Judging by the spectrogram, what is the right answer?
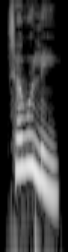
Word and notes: ಚವುಲಿ: kannada

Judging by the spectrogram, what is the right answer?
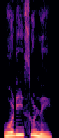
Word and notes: ಒಡಿ ಸುಳ್ಳೆ: oḍi suḷḷe

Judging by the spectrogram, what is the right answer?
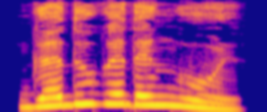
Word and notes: ಗದುಗದಂಗೊಳ್: kannada

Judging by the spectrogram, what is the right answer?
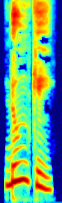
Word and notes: ಡುಂಕಿ: Kannada

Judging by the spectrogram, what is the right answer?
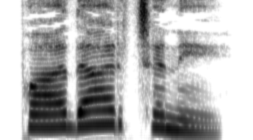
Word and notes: ಪಾದಾರ್ಚನೆ: pādārcane

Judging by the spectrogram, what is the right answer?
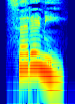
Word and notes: ಸಾರಣಿ: sāraṇi

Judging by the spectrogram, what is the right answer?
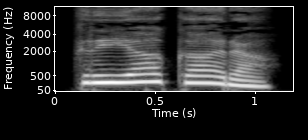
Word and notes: ಕಾರ್ಯಾಗಾರ: Kannada

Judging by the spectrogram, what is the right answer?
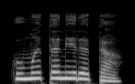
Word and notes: ಕುಮತನಿರತ: kumatanirata; kannada

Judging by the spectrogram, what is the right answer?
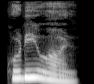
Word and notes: ಕುಡಿವಾಳ್: kuḍivāḷ

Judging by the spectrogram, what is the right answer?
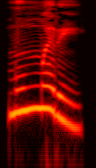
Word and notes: ಮೈಮರೆ: kannada

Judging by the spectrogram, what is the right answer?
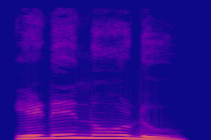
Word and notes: ಎಡೆನೋಡು: eḍenōḍu

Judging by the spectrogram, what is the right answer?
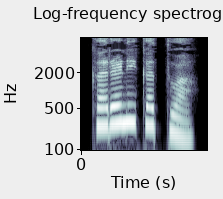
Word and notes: ಕಾರಣಿಕತ್ವ: kāraṇikatva

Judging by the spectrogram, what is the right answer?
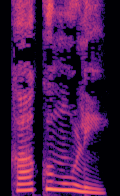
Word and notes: ಕೊಕ್ಕೆಮೊಳೆ: kokke moḷe

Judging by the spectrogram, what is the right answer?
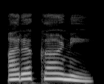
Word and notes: ಅರಗಿಣಿ: aragiṇi

